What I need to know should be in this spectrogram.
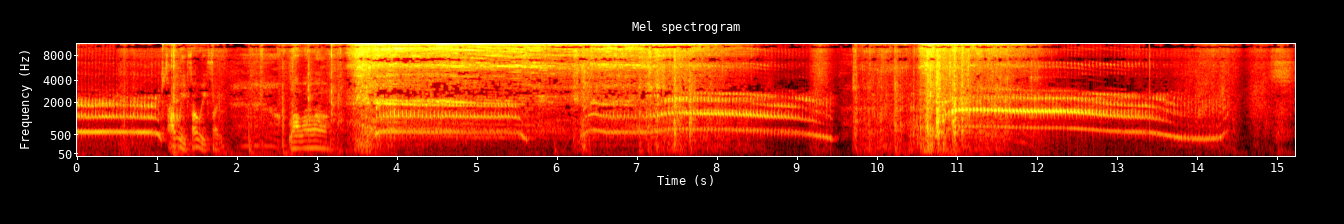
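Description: A toy siren wails with a warbling electronic tone.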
